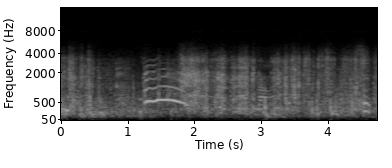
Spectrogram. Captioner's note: baby crying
